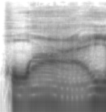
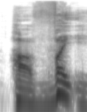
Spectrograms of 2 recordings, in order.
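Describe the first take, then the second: First: The middle consonant is a strong English w. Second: The middle consonant is a hard v. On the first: "It's like extra English W sound" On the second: "it's like a very hard V"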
